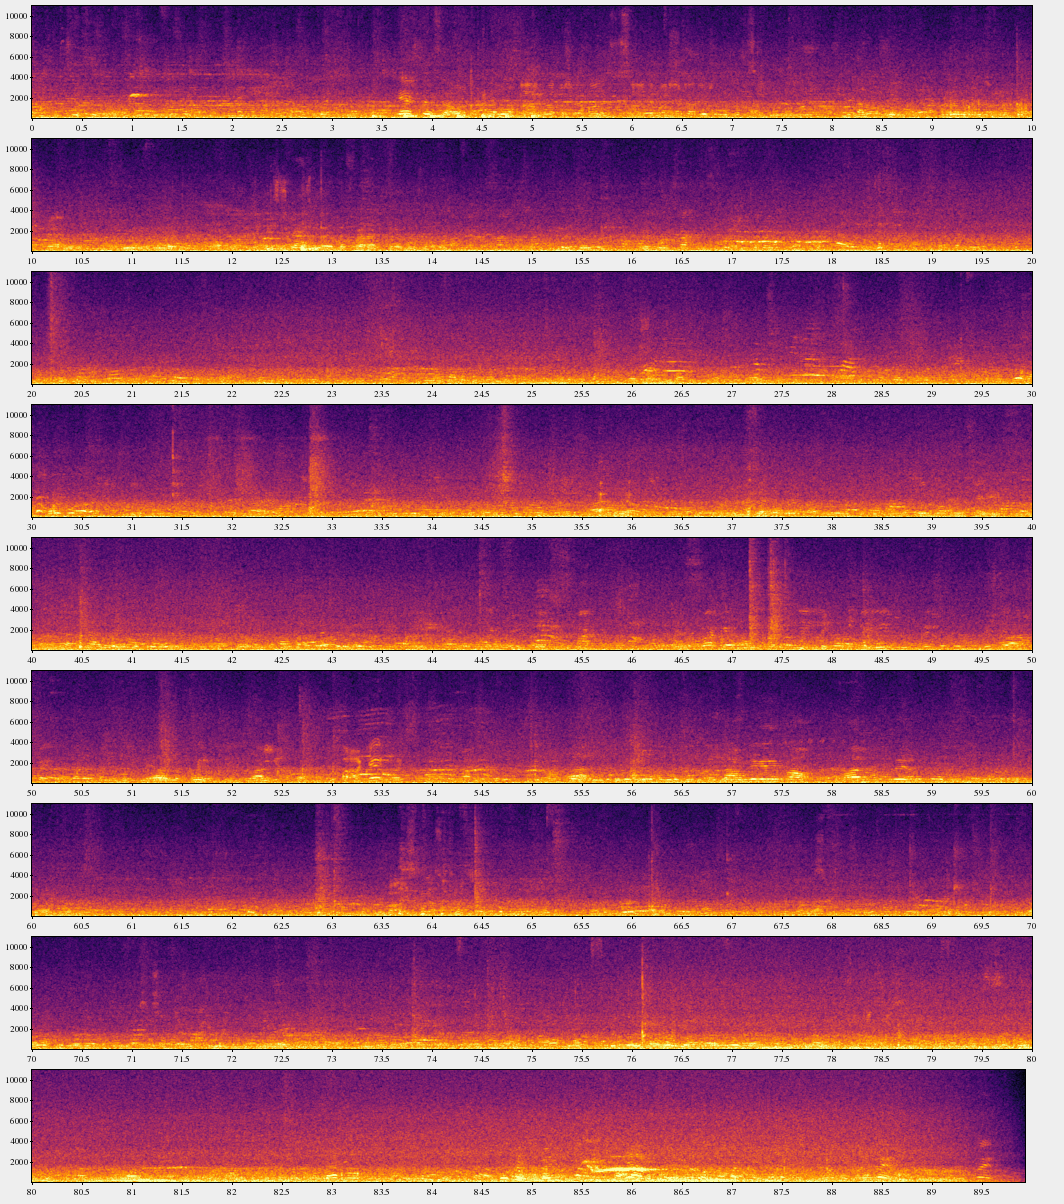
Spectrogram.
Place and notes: lisbon, jardim da estrela - park ambience
park ambience, nice summer evening.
